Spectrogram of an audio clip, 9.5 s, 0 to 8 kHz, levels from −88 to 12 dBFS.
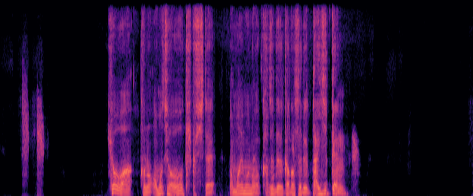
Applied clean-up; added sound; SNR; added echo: neural mask model Resemble Enhance denoiser.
